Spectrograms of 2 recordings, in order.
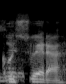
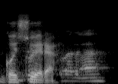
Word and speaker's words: Goizueta: And also with our design team here, she's recently launched products including Georgia Tech's Workforce of the Future and Emory University's, I can't pronounce this word. What is Goizueta. – It? – Goizueta.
